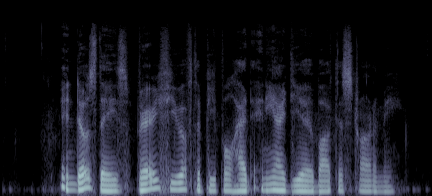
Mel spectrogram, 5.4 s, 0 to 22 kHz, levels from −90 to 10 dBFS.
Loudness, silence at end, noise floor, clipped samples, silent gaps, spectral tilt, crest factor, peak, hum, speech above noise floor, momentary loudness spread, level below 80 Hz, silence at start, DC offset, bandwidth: -25 LUFS; 0.45 s; -67 dBFS; under 0.1%; none; -8.5 dB/octave; 18 dB; -8 dBFS; none; 43 dB; 11 LU; -58 dBFS; 0.75 s; under 0.1%; 10.5 kHz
